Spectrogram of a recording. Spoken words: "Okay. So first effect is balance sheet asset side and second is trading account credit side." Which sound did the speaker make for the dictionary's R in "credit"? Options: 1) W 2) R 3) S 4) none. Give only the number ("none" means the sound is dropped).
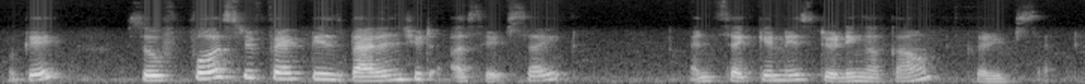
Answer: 4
